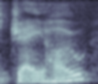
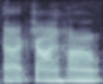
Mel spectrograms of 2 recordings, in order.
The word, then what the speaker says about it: Jai Ho: And in their bit, they mispronounced it as J-Ho. And I remember hearing this on the radio at the time thinking, surely someone should have just said something when they were recording that. It's pronounced Jai-Ho, actually. Sorry.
